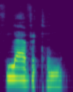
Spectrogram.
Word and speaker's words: Flavortown: I mean, it's spelled like Flavortown, but it's pronounced Flaverton because Flaverton is a much fancier name, even though it's not really a fancy place at all.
